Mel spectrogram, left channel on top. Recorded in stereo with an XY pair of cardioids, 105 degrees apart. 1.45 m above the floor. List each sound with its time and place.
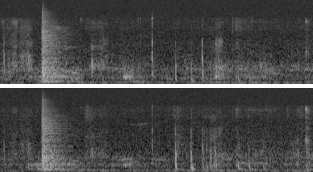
0.4 s a microwave: straight ahead, 1.3 m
